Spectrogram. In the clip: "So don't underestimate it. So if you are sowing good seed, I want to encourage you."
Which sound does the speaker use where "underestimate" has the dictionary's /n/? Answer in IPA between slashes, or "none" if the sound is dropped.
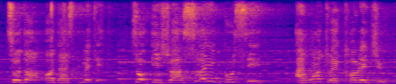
none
